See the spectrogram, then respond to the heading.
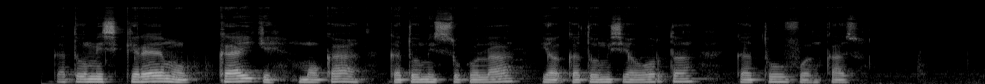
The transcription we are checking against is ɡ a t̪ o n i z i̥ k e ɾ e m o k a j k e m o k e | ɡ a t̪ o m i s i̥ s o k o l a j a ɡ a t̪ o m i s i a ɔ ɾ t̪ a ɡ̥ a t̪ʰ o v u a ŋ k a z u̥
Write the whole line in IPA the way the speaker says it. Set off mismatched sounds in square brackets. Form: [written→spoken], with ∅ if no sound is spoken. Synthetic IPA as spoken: ɡ a t̪ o [n→m] i [z→s] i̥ k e ɾ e m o k a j k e m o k [e→a] | ɡ a t̪ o m i s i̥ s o k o l a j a ɡ a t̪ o m i s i a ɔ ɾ t̪ a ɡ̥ a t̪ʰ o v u a ŋ k a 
